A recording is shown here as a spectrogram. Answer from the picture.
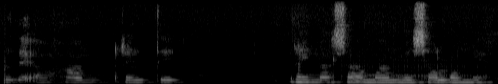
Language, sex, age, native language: Icelandic, female, 14, Icelandic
